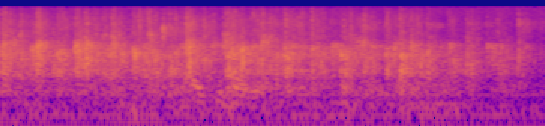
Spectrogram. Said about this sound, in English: Let's clap our hands unto the Lord as he comes this evening.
